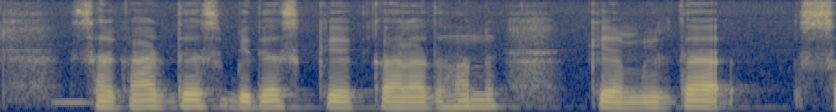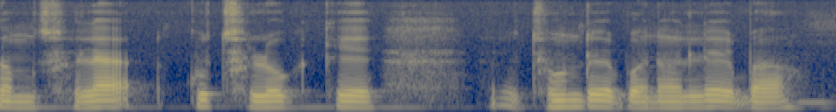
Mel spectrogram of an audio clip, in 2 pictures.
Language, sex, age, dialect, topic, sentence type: Bhojpuri, male, 18-24, Southern / Standard, banking, statement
